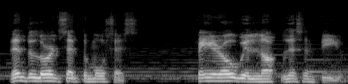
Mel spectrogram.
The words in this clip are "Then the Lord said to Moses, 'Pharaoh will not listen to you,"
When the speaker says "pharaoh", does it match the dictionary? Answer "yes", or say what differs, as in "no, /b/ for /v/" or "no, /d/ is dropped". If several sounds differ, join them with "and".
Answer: yes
